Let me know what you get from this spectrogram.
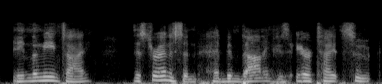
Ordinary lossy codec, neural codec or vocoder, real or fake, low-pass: Opus, 32 kbps; codec, 24 kHz, 0.9 kbps, WavTokenizer, medium music audio release; fake; 7.2 kHz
